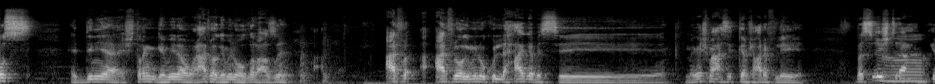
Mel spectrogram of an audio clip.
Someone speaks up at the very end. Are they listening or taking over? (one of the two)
listening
